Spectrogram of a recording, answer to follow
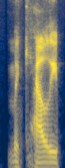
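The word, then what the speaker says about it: Michele: premiere of the film McKelly pronounced in Italian is a man's name Michelle is the feminine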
